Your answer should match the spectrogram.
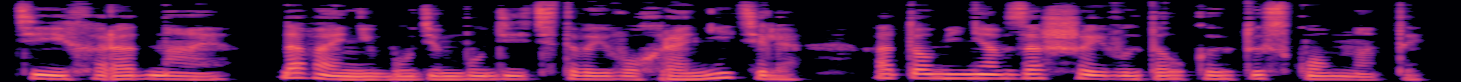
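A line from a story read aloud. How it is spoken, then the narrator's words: Soft whisper in ear. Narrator (Russian): тихо прошептал Тирон на ушко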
